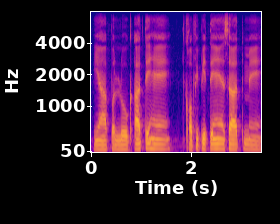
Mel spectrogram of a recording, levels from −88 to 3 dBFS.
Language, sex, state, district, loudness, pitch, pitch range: Hindi, male, Chandigarh, Chandigarh, -19 LUFS, 100 Hz, 95-105 Hz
